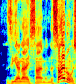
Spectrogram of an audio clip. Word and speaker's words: Ziané Saayman: we're going to ask all right so Zeon Simon how close is that it's it's quite close I actually get that very often um but it's pronounced Simon zean Simon the Simon was correct okay so yeah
